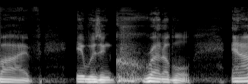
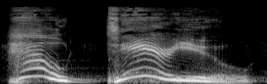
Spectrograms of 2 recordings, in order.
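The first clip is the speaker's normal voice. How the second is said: slow, higher, hammed-up how dare you; mock offended; 5 semitones higher, much slower than usual. Actor pretending offense at the horse question, mock outrage. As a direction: play fake outrage, drawn out. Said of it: "I said".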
